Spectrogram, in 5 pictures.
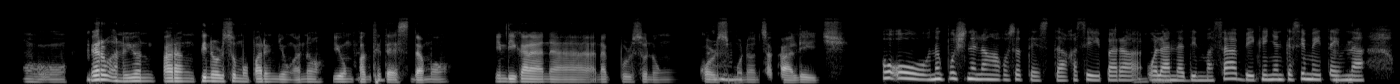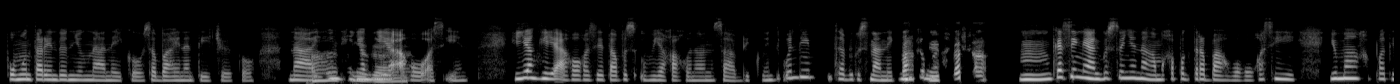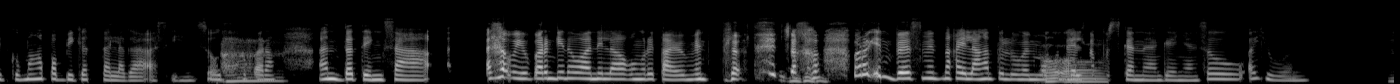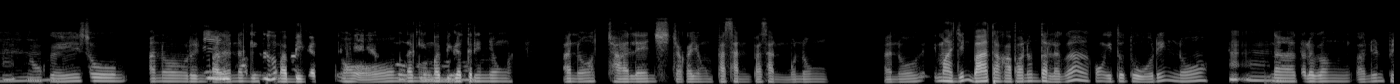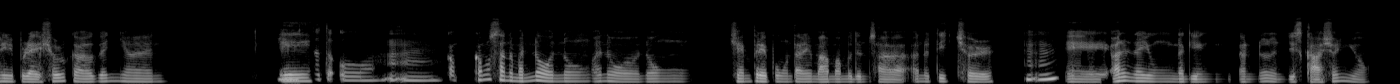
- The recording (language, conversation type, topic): Filipino, podcast, Sino ang tumulong sa’yo na magbago, at paano niya ito nagawa?
- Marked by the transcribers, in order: tapping; other background noise; laughing while speaking: "alam mo 'yon"; chuckle; laughing while speaking: "plan, tsaka"; laughing while speaking: "'no?"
